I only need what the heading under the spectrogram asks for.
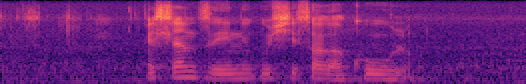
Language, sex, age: Swati, male, 20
